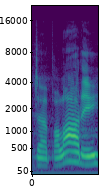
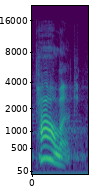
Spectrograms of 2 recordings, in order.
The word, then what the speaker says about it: Pilate: Of course, I could have said to them, you know, I'm kind of a religious scholar, and I know you don't pronounce it Pilate, you pronounce it Pilate.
